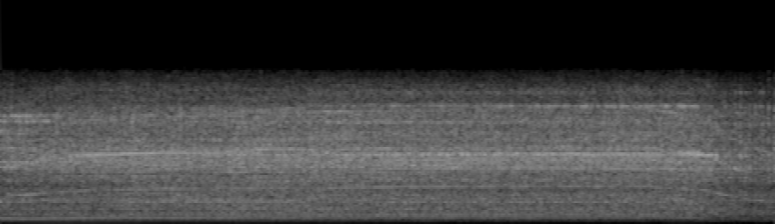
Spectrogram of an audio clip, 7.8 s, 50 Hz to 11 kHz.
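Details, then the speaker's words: Shindaiwa EB802RT after fixing backwards-installed replica carburetor and fuel hoses, used base gasket: choke off, light throttle, steady high-pitched two-stroke drone, smooth with no surging; runs normally. "Carburetor is responding. Turn the choke off and give it a little throttle."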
